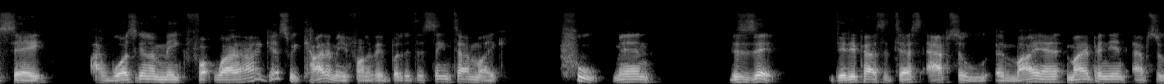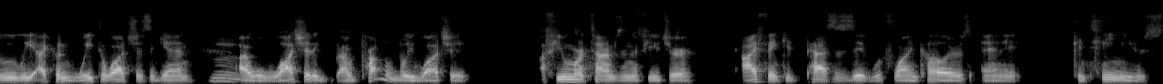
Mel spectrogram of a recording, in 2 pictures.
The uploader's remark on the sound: We recorded this on June 28th, 2020 on Zoom so there are small sound discrepancies and tech issues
